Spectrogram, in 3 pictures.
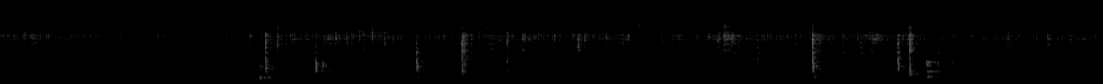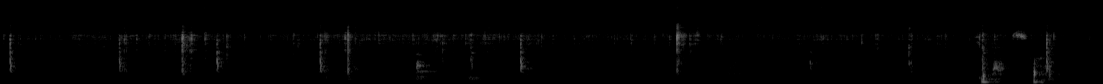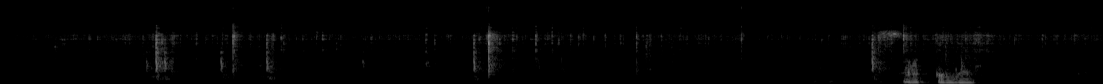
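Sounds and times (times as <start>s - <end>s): garlic frying in oil: 0.0s - 33.0s
spatula scraping and tapping pan: 2.3s - 21.6s, 22.5s - 29.5s.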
